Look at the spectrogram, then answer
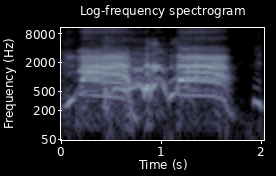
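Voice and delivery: high, yelled "Ma!"; son bellowing Ma. Retold or imitated. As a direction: holler up at mom in exasperation. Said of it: "He's like".

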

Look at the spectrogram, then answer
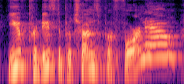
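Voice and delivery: high, astonished booming question; booming surprise. A narrator's reading. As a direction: boom it out amazed. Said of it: "boomed Amelia Bones".

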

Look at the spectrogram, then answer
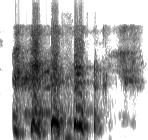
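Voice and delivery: loud, high burst of laughter; real amused laugh. Real, not acted. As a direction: laugh at your own past self. Laughs after admitting past behaviour.

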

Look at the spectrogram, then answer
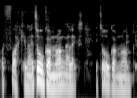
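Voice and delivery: ordinary delivery

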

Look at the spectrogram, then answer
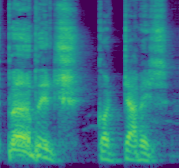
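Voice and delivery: lightly acted exasperated exclamation; Dad's Army character. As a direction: call out a surname like a sitcom officer. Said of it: "sounds like a character out of Dad's Army".

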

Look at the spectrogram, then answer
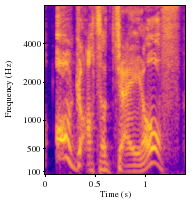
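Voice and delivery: put-on British accent impression, pitched high; hammed-up heroic rock-singer accent, calling it out. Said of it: "So [name] was like".

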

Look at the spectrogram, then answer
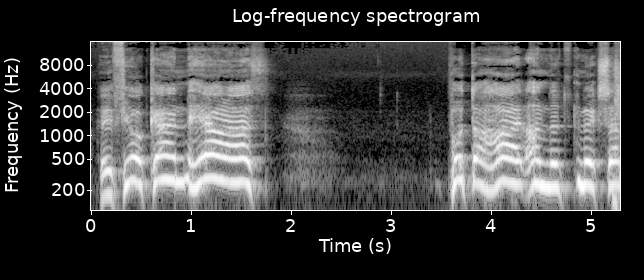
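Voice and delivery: put-on high character voice with an accent; Pete voice. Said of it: "Pete should come out of retirement".

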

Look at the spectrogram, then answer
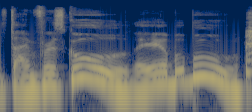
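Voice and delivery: playful imitation of a cartoon bear; Yogi Bear. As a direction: call it out like a jolly cartoon bear. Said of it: "You would do Yogi Bear impressions?".

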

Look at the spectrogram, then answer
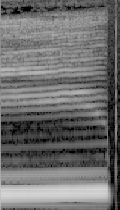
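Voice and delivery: high, loud electronic beep; high mock laser beep; laser gun beep. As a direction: imitate a ray gun charging up. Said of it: "That's the gun powering up".

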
